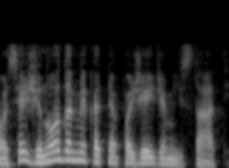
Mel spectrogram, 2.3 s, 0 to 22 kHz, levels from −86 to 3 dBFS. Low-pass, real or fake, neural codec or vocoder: 7.2 kHz; real; none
